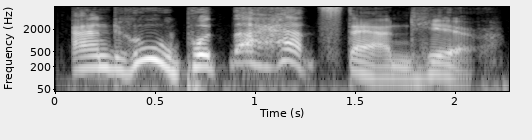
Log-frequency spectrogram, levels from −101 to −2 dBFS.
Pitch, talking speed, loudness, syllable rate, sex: 175 Hz, 185 wpm, -17 LUFS, 4.2 syllables/s, male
